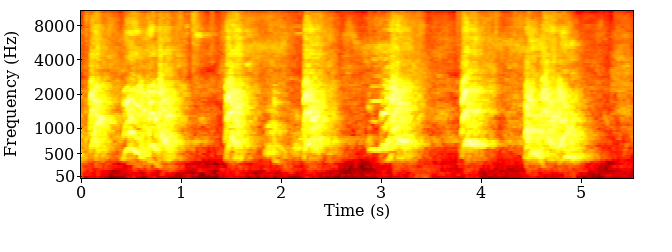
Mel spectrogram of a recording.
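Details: Guard dog kept for family protection giving a series of deep, rough barks, six separate bursts spaced roughly every second, strong and close, with a quiet background between them.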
